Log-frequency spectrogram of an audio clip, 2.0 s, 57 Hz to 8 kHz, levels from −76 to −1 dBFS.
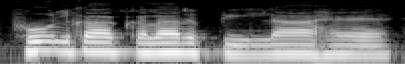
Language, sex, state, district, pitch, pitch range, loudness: Hindi, male, Jharkhand, Ranchi, 140 Hz, 125-155 Hz, -14 LUFS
